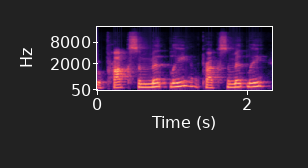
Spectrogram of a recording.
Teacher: Approximately has second syllable stress. So my stress is on the prox syllable. This first letter A, as is the case in many unstressed first syllables with letter A, is the schwa sound.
